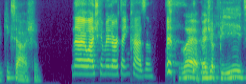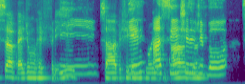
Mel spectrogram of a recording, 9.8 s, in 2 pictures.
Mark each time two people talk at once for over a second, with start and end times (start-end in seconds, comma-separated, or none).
7.5-9.0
